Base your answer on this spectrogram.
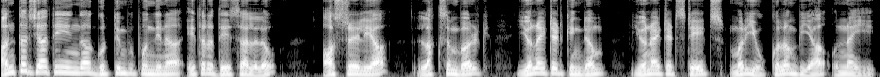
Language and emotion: Telugu, neutral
